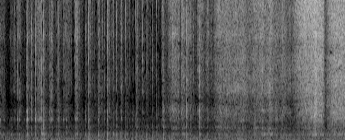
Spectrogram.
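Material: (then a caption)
Cardboard. A long, empty brown cardboard paper towel tube, hollow and open at the end, is held in one hand while fingertips tap and rub along its length. Quick, dry taps with a faint hollow tone come first, then shift into a steady, hissy scratching and rubbing that grows louder toward the end.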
